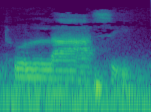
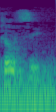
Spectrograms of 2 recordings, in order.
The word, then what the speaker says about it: tulsi: That's another one that we mispronounce. I have never ever seen it written tulasi. It's tulsi. Anyway. In tasting the tulasi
